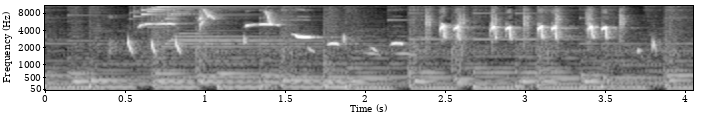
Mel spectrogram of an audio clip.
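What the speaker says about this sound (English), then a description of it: "Robins make a sound called a chirp." A robin chirping in a garden, a run of bright, high tweets and short trills, several in quick rhythmic succession near the end, heard clearly over a steady musical background.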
